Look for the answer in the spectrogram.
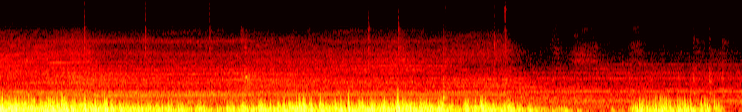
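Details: Opolar clip-on high-velocity fan, just cleaned of a very dirty blade, running on USB power: steady low airy whoosh with an even hum, no ticking or rubbing, speed holds smoothly; the fan is running normally.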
